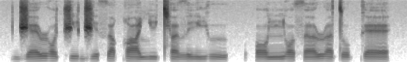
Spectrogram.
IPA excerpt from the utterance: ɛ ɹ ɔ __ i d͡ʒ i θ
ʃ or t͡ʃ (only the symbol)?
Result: t͡ʃ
